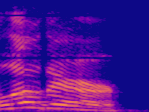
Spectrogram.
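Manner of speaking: calling out loudly. Playing a character calling through a hole in stone: yelling through a hole. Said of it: "I'll kind of yell through and go".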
